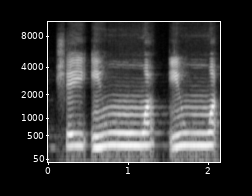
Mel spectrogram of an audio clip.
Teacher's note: شیء و یہاں پر ضرور اپنے ناک میں آواز کو لے کر جائیں، ان دونوں آوازوں کو ہمیں مرج کرنا ہے، ادغام کرنا ہے، ٹھیک۔ شیء و یہ جو والی ساؤنڈ ہے، یہ نون کو ہم واو کے اندر داخل کر رہے ہیں اور 2 سیکنڈ کے لیے اس کو ضرور آپ نے یہاں پر غنہ کے ساتھ داخل کرنا ہے۔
